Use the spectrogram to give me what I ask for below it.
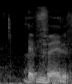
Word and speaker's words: Eiffel: La cosa altrettanto curiosa è invece da sottolineare come Eiffel, ecco, mi viene da pronunciarlo la francese perché i francesi la pronunciano senza la I, Eiffel.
